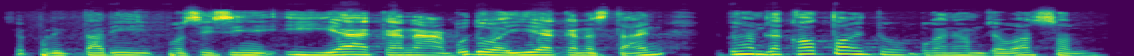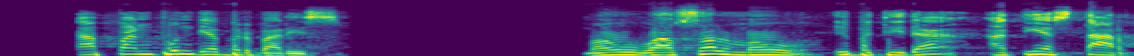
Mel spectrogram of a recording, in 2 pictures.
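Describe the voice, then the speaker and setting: Indonesian man, mosque Quran teacher, unhurried and repetitive, dull lo-fi recording. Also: a little high, darkish tone. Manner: slow and repetitive, correcting students, drawing out Arabic terms. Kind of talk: relaxed classroom lesson.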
